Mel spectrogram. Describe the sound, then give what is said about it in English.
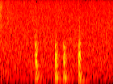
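Four solid knocks on a prison door in an uneven rhythm, one, then a quick pair, then one more, clear against a quiet background with no talking. “Well, let me play Alibaba on this door, eh?”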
